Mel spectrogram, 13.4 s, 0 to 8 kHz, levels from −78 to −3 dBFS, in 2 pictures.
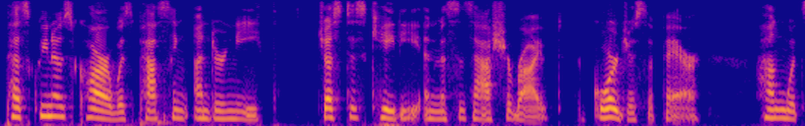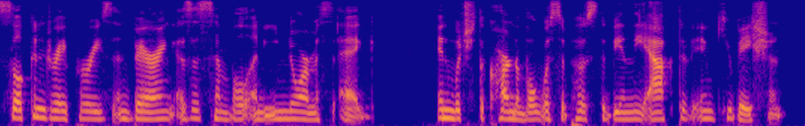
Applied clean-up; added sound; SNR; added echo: none; none; none; none.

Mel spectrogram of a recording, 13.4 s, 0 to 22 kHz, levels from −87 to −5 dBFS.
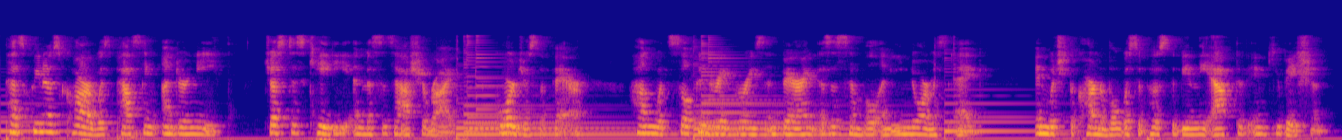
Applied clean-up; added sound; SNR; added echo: none; Guitar; 9 dB; reverberation time 0.4 s.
